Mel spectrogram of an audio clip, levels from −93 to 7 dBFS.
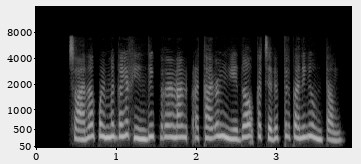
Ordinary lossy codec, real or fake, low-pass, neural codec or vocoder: MP3, 64 kbps; fake; 7.2 kHz; codec, 16 kHz, 0.5 kbps, FreqCodec, larger model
